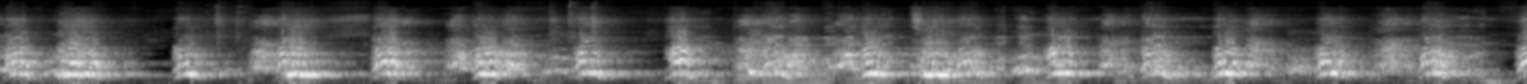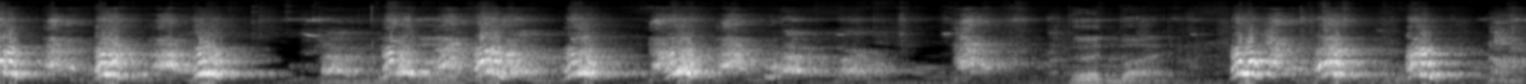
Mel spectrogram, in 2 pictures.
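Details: Teacup chocolate Pomeranian dog, a three-year-old male at stud service in Pugaro, Manaoag, Pangasinan, barks in rapid high yappy bursts, roughly two per second, sometimes in quick doubles, with short pauses and a few softer whines near the end.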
